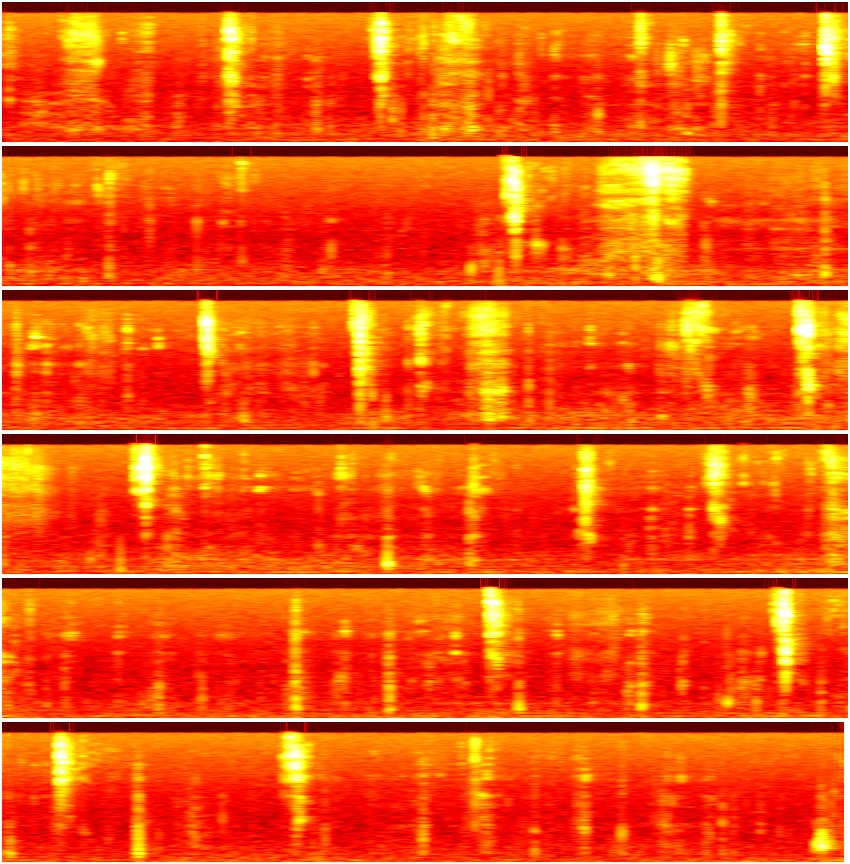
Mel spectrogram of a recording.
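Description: Close-miked mukbang eating: a person chewing and biting food by mouth, with frequent irregular sharp smacks and crunches. The food is tender braised beef, then pork sisig of chopped pig ear and jowl.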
